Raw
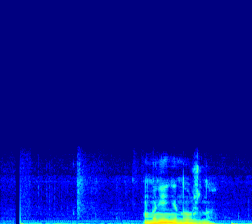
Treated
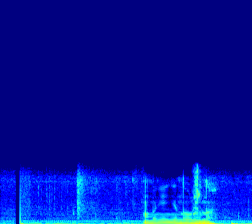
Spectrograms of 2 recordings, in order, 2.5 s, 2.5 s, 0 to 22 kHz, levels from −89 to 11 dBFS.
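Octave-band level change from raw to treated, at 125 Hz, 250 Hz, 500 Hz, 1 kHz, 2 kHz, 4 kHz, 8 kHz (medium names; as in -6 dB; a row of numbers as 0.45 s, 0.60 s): -5.0 dB, -9.0 dB, -10.0 dB, -5.0 dB, -2.5 dB, +1.0 dB, no reading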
